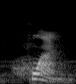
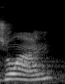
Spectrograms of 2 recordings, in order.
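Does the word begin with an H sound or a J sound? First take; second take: H sound; J sound. First: It begins with a breathy H sound. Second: It begins with a hard English J sound. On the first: The speaker calls it right. "J sounds like the H" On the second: The speaker calls it wrong. "Not Juan"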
